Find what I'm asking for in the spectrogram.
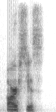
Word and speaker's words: Arceus: Yeah, but it's fine because in Japanese it's Arceus, and that's, you can't really hear it then. But it is pronounced that way. You can look at the katakana on the Japanese version to see how it's supposed to be pronounced. That's just a tangent. I'm sorry, but very important. Pronounce it Arceus.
